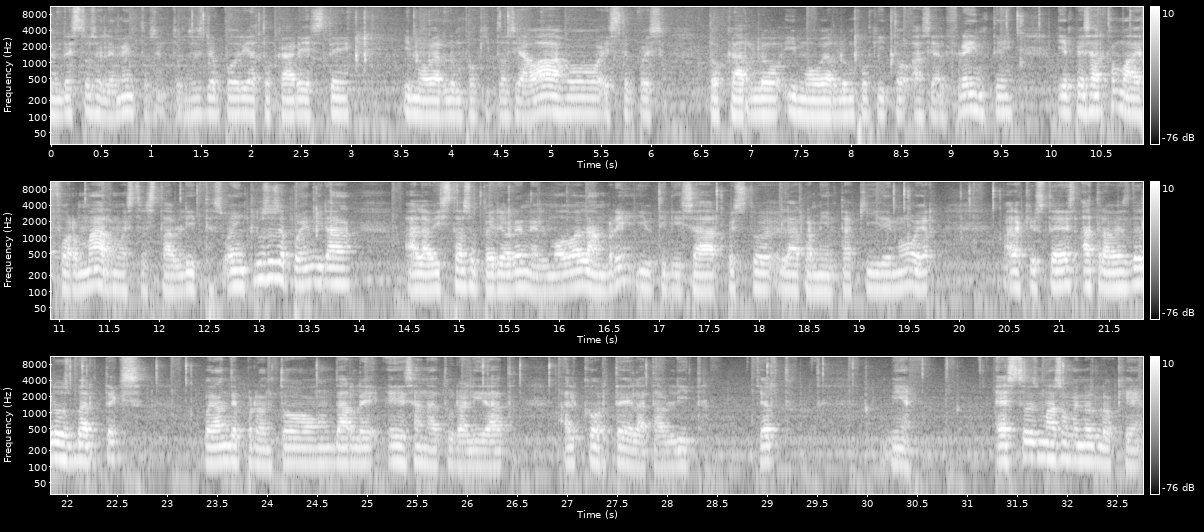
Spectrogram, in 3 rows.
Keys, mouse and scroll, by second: 1.4 click, 3.0 g, 5.6 click, 9.8 scroll down 1, 9.9 middle click, 10.6 shift+middle click, 11.0 scroll up 1, 11.1 middle click, 11.2 scroll down 1, 11.2 middle click, 12.2 middle click, 13.6 shift+z, 14.8 middle click, 15.3 KP_7, 17.0 click, 19.3 click, 20.1 click, 22.0 click, 22.9 click, 23.5-24.0 scroll up 1, 24.5-26.2 drag, 24.5 scroll up 1, 26.5 click, 27.8-29.0 drag, 29.5 shift+middle click, 29.5-30.5 shift+scroll down 4, 30.5 shift+middle click, 31.5 click.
